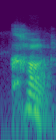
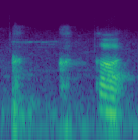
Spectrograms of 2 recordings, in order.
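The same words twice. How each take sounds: First: Said in the usual way. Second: The k sound "k, k" said separately before "car.", the first k's breathed; stuttered k before car; broken-up car. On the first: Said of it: "They just want you to say". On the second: Shown as a demonstration. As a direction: split "car." into "k, k, car.". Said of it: "don't like to break a monosyllable sound".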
